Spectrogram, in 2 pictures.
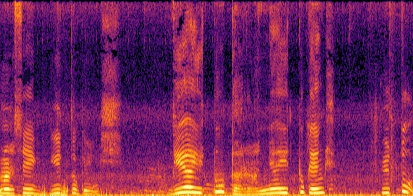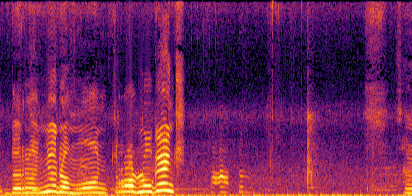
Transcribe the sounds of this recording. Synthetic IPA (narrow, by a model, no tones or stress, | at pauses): masɪhɡit̪uɡɛŋs | diait̪ud̪̥aɾaɲait̪uɡɛŋsit̪udaɾaɲadamɔnt͡ʃɾɔloɡɛŋs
